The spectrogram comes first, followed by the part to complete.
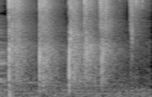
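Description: A group of schoolchildren clapping together in a steady rhythm, about five claps in two seconds.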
